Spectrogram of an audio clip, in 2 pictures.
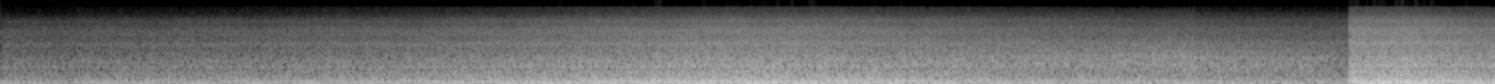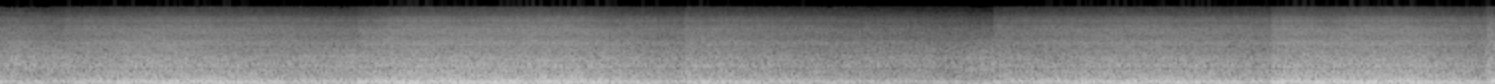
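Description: A heavy truck's diesel engine drones steadily as it drives along a road.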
